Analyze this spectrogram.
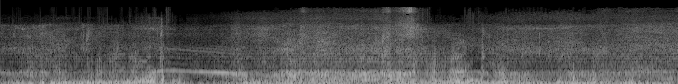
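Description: Steady low rumble of wind buffeting an action camera's microphone while riding along a road, mixed with road noise, with a short falling whine about two seconds in.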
